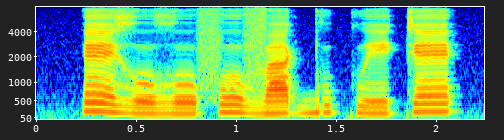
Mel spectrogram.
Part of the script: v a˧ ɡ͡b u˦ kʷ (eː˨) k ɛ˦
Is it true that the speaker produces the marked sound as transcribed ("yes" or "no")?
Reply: no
